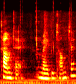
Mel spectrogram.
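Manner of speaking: "Tomte" said quietly as TOM-teh; "Tomte" softly as TOM-teh; soft pronunciation. Shown as a demonstration. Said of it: "Swedish listeners, please tell us".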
